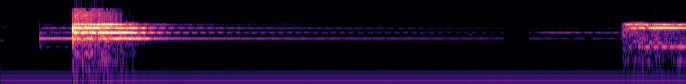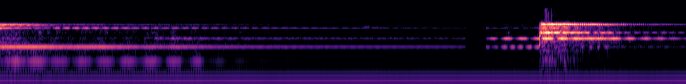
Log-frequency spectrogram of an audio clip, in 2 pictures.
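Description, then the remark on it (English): Three bell chimes ring out one after another, several seconds apart, each striking clearly and then fading into a long, shimmering resonance with no voices present. “if you be so kind to chime us out of here, we'll get out of it.”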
